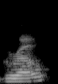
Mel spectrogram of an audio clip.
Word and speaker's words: gros: mean that it actually it's pronounced grow and it's it's french for large so really when that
